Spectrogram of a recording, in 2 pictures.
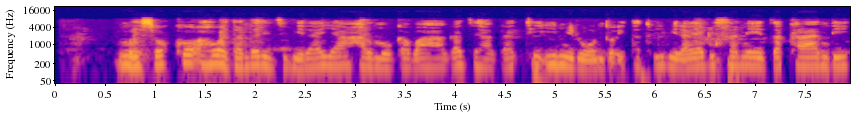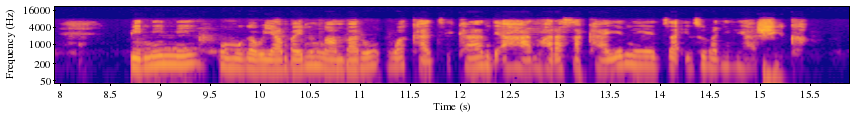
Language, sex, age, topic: Rundi, female, 25-35, agriculture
